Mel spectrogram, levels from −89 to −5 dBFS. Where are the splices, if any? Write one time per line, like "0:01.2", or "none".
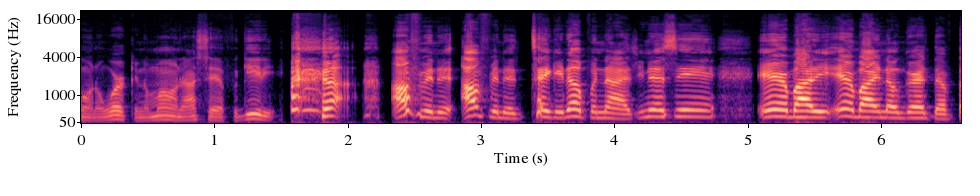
0:01.4

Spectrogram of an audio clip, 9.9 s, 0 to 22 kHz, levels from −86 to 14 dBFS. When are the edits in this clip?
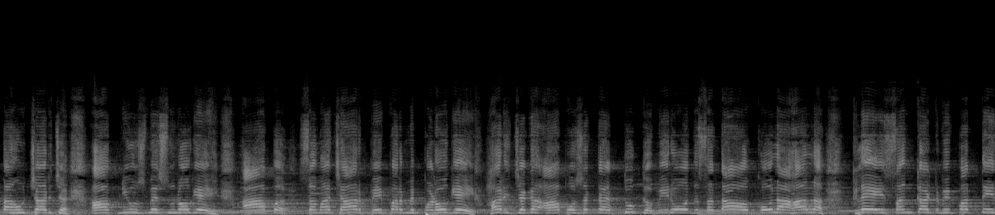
0:04.8

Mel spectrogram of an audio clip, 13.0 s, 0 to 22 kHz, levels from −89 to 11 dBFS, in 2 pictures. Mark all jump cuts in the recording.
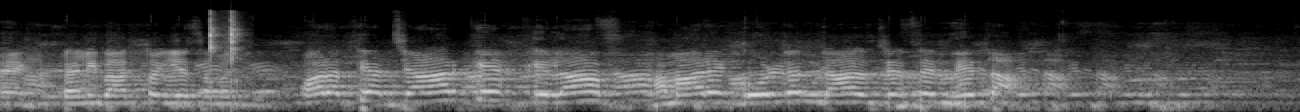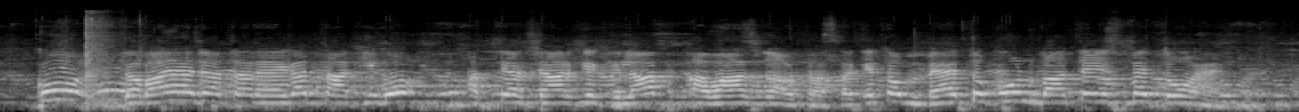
0:01.3

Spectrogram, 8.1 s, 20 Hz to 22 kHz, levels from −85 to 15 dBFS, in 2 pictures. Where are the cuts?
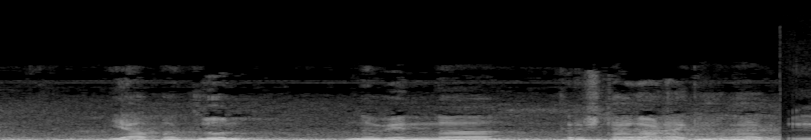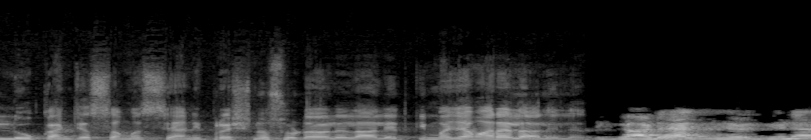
0:03.9
0:07.0

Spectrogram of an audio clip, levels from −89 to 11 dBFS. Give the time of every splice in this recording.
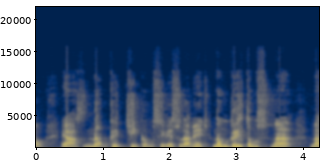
0:02.6

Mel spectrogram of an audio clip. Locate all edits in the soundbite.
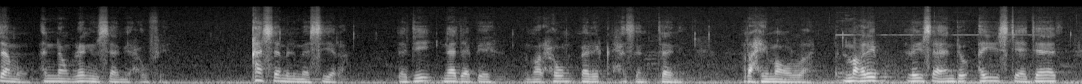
0:08.4

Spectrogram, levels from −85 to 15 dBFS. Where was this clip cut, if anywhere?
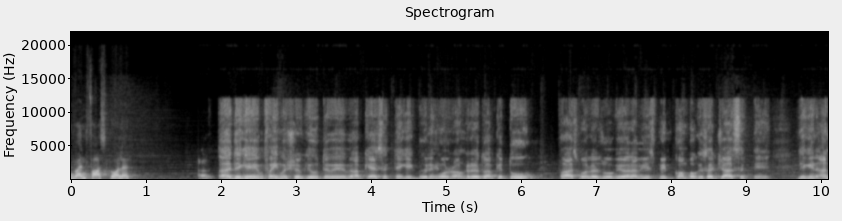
none

